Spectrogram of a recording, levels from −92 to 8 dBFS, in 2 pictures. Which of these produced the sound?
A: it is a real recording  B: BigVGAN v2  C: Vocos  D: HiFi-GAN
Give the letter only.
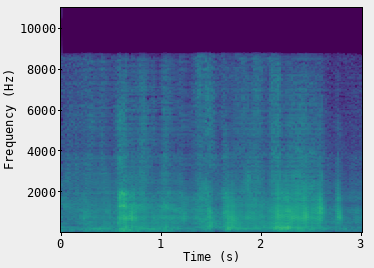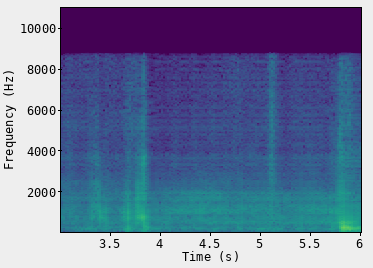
C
